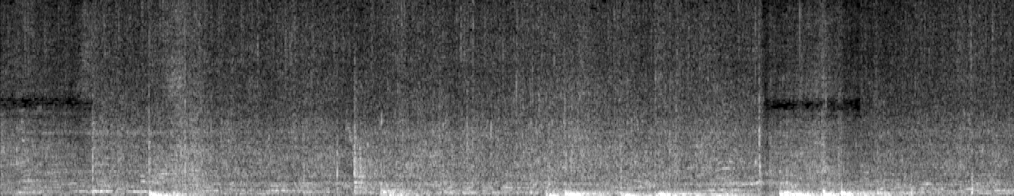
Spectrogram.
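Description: Indistinct chatter of onlookers in several short bursts over a steady hiss of background noise.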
